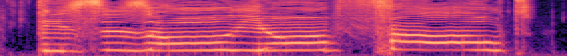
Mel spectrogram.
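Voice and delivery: high, slow, furious scream. Acted. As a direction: scream it out in rage. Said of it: "he screamed".

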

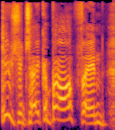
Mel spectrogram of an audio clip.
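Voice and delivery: high, loud prank-call voice; prank caller. A narrator's reading. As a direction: deliver the punchline high and loud. Prank punchline to Mister Stinky.

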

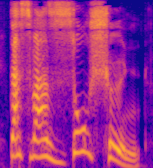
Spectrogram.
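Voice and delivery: slow, high, delighted praise; drawn-out, admiring thanks to a friend; heartfelt praise. A narrator's reading. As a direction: linger on it appreciatively. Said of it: "lobte er den Buschi".

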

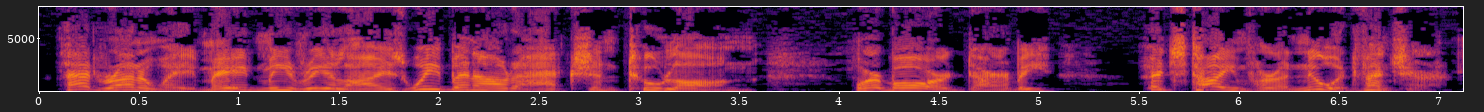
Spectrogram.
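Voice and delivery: high, enthusiastic adventurer voice; eager young Irishman. A narrator's reading. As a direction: urge a friend on, restless for adventure.

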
